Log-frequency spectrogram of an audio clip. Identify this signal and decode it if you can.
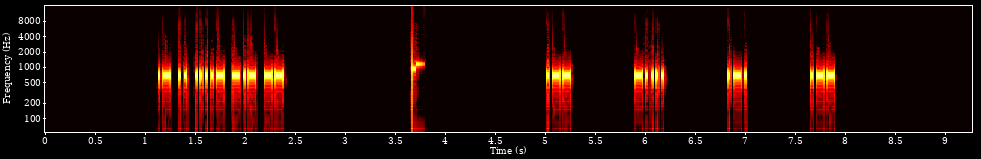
Morse code, heard as a keyed tone, about 44 wpm, spaced as for 21 wpm, 700 Hz. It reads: AI4KM W6RW
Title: USA Call Signs - 8x Character Spacing - 45wpm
